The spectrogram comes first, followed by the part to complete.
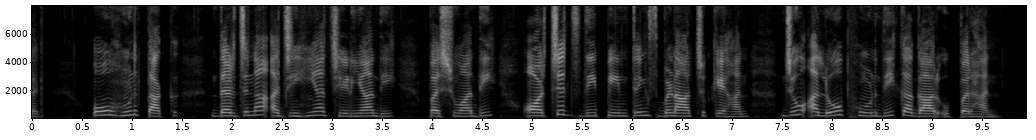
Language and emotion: Punjabi, neutral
